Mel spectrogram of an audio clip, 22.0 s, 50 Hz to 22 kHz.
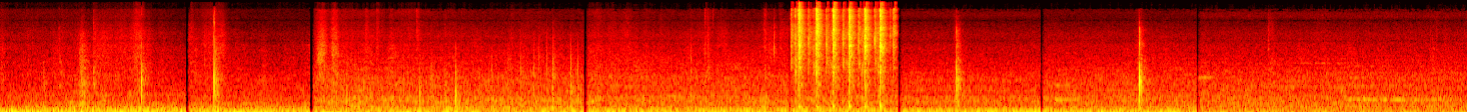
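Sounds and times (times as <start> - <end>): joints cracking with sharp pops: 11.9 - 13.5.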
